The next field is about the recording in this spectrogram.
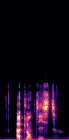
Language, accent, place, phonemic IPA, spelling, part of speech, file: French, France, Lyon, /at.lɑ̃.tist/, atlantiste, noun, LL-Q150 (fra)-atlantiste.wav
- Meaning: Atlanticist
